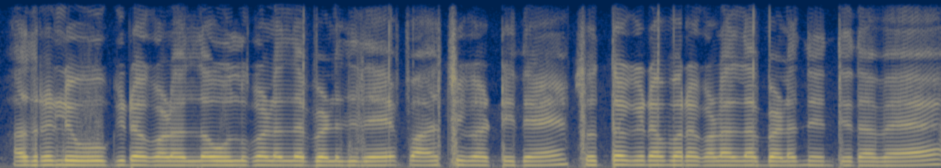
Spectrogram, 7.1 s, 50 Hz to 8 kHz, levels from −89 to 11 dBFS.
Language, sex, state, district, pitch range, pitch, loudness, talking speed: Kannada, female, Karnataka, Dakshina Kannada, 195-205 Hz, 200 Hz, -14 LUFS, 100 wpm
